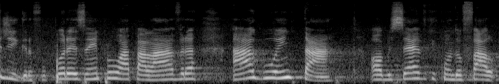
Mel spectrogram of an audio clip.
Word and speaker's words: aguentar: o que o mas se na palavra você pronuncia a letra U aí ele não é dígrafo por exemplo a palavra aguentar Observe que quando eu falo ago em tá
